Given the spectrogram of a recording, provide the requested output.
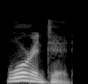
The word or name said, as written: warranted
